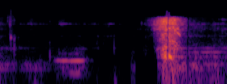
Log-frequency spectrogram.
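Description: A person's short, loud burst of breath about one and a half seconds in, over faint background.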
